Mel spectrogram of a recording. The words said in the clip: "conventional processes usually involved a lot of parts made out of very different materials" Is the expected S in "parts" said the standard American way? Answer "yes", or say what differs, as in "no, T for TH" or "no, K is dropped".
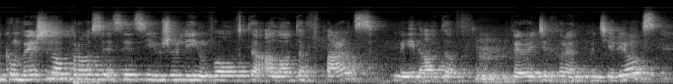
yes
